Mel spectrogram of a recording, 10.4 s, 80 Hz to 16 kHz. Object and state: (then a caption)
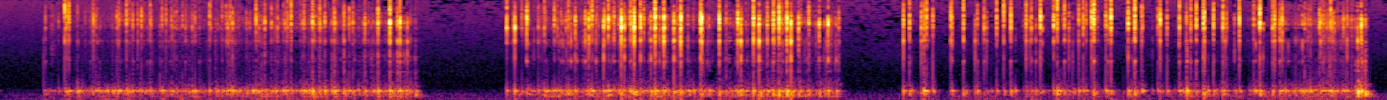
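Textured plastic cup. Long acrylic nails rapidly tap and scratch the raised scale-like diamond texture of a red, hollow plastic cup set upside down over a microphone. The result is a dense, crackly rattle with a hollow, boxy resonance around 300 Hz and a faint bright hiss. It comes in three bursts separated by brief silences.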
